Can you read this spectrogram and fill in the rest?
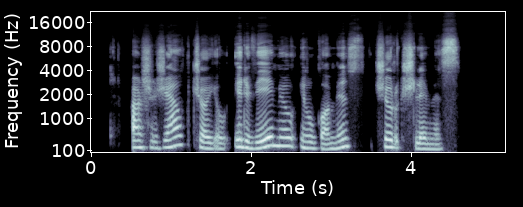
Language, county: Lithuanian, Panevėžys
